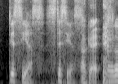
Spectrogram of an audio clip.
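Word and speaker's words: Ctesias: It's Stysius. Okay. I'm going to go Stysius.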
